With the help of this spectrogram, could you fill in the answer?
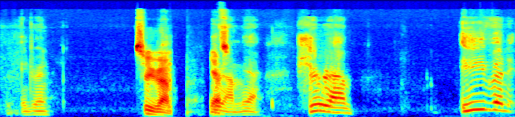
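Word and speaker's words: Sriram: From his point of view, he has decided that Suram, even if he has Suram, how do you pronounce the name? Suram. Adrian. Suram.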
